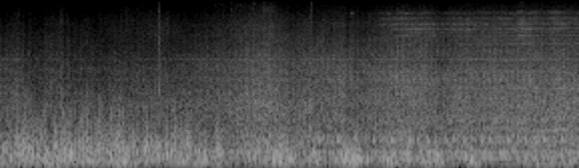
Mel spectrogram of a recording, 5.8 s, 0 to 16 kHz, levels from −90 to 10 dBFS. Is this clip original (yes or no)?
yes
